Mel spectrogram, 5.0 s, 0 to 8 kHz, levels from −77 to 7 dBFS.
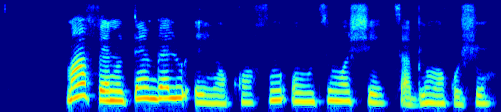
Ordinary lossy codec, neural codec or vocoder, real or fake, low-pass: Opus, 32 kbps; none; real; 7.2 kHz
